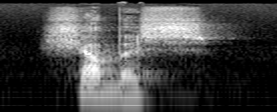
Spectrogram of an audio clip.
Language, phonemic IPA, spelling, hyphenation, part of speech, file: Dutch, /ˈʃɑ.bəs/, sjabbes, sjab‧bes, noun, Nl-sjabbes.ogg
- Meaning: Sabbath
